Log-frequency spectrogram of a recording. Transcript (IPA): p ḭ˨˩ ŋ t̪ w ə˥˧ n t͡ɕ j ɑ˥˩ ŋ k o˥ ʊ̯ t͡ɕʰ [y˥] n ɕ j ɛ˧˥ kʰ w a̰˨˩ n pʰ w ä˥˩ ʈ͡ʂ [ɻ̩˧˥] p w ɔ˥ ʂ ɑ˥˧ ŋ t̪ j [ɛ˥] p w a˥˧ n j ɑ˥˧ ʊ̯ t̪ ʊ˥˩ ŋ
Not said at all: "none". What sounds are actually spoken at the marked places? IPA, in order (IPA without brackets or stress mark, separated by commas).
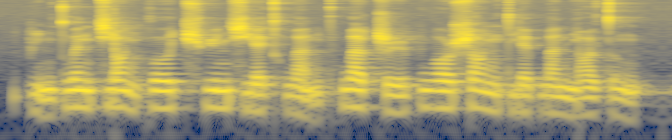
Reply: y˥, ɻ̩˧˥, ɛ˥˧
